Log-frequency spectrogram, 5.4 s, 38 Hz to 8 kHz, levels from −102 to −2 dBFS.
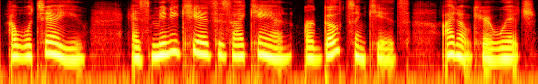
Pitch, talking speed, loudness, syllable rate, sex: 220 Hz, 200 wpm, -18 LUFS, 4.4 syllables/s, female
